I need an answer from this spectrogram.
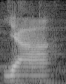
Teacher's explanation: The first tone has a high, even pitch.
